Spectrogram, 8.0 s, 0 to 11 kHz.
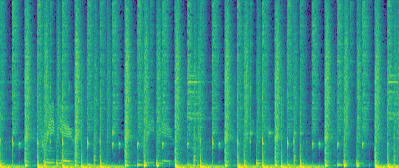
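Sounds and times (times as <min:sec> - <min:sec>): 
energetic funky drum loop: 0:00.0 - 0:07.9.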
